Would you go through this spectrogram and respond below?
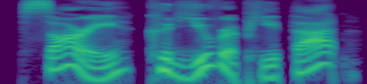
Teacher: Remember to emphasize the word sorry and maintain a neutral questioning tone. We're asking for help, not issuing an order.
